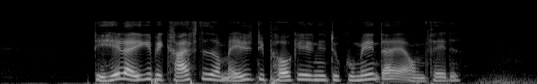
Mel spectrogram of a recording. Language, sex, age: Danish, female, 39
